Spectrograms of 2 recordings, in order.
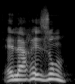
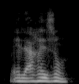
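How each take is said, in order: First: Higher, louder "Elle a raison" with a firm fall; emphatic. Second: Said in the usual way. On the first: Acted. Elder affirming to the farmers, emphatic. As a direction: declare "Elle a raison" firmly. Elder agrees, then repeats softly.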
